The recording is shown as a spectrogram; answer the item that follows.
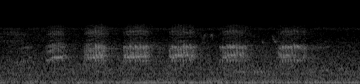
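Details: Yellow-fronted parrot communicating with its peers, repeating coarse, buzzy squawks about twice a second, six in a row, over a low background drone.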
